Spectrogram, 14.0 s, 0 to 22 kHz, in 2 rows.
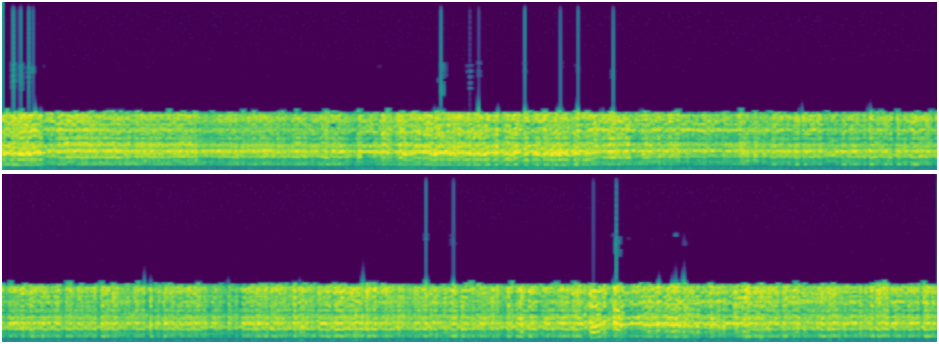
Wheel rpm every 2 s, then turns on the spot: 230, 220, 220, 230, 230, 230, 220.
none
